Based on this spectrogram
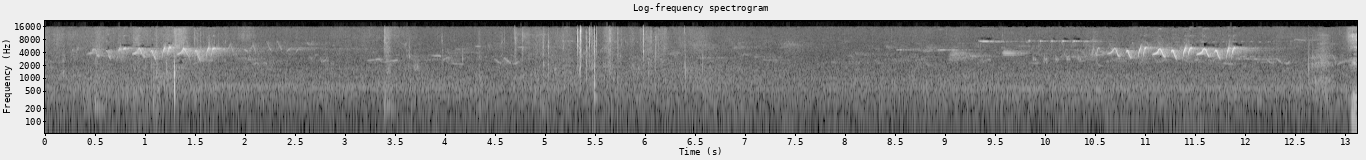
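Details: A Common Yellowthroat (Geothlypis trichas), heard fairly close but hidden in vegetation near a pond with mallards and Canada geese on 14 May 2022, sings two bursts of fast, rolling high phrases about ten seconds apart, faint clicks and handling noise between them.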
